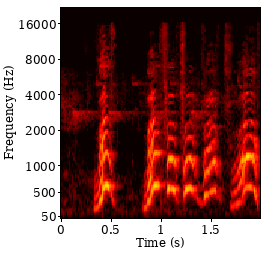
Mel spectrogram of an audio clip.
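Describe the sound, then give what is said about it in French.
A large white and beige dog barking: six mid-pitched barks in an uneven run, fairly loud, with a short gap after the first and a quick cluster in the middle. “Mon papy et ma mamie ont un chien qui s'appelle Isa. C'est un gros chien blanc et beige”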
